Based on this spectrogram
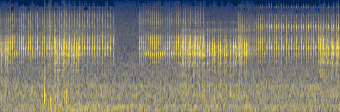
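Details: Belted kingfisher at its nest in a mud bank, adult feeding fish to its baby. Long, dense, rasping rattles run almost continuously, broken by one short pause near the middle.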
